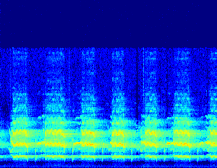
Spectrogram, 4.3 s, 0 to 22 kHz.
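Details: Nest-camera recording of a peregrine falcon chick begging its parent for food, Orange, New South Wales, Australia, 13 November 2022: insistent, harsh, whining screams, about a second apiece, pulsing in quick succession with short dips between.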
